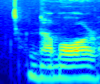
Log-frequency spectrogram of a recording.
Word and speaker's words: Namor: Namor, how you say his name.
